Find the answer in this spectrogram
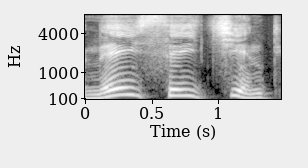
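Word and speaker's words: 寧静致遠: でこれ「寧静遅延」って読むんです丁寧の寧に静か、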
